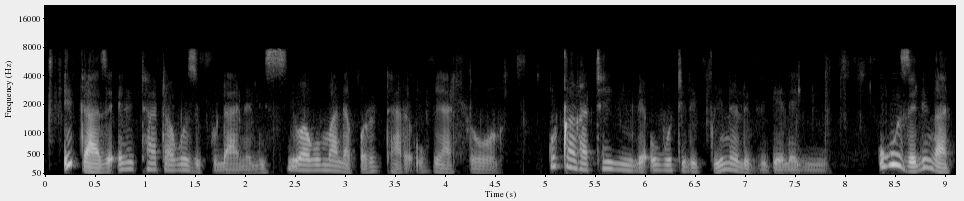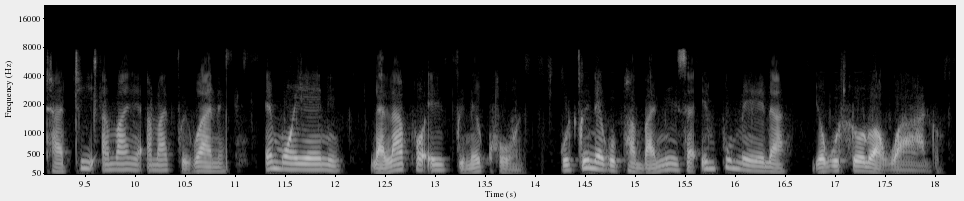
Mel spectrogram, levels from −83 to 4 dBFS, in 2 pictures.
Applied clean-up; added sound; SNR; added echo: neural separator model SepFormer DNS4.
